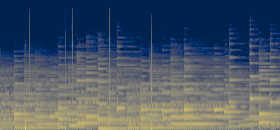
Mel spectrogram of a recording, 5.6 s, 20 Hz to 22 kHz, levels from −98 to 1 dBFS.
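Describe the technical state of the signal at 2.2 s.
A single loud pop sits from 2.19 to 2.22 s, roughly 20 dB above the sound. It is likely a voltage spike, such as a switch or static discharge, added onto the signal.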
